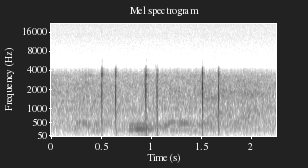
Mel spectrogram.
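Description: A bird's low, warbling call, with sharp clicks in pairs about half a second apart, the clicks louder than the call.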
